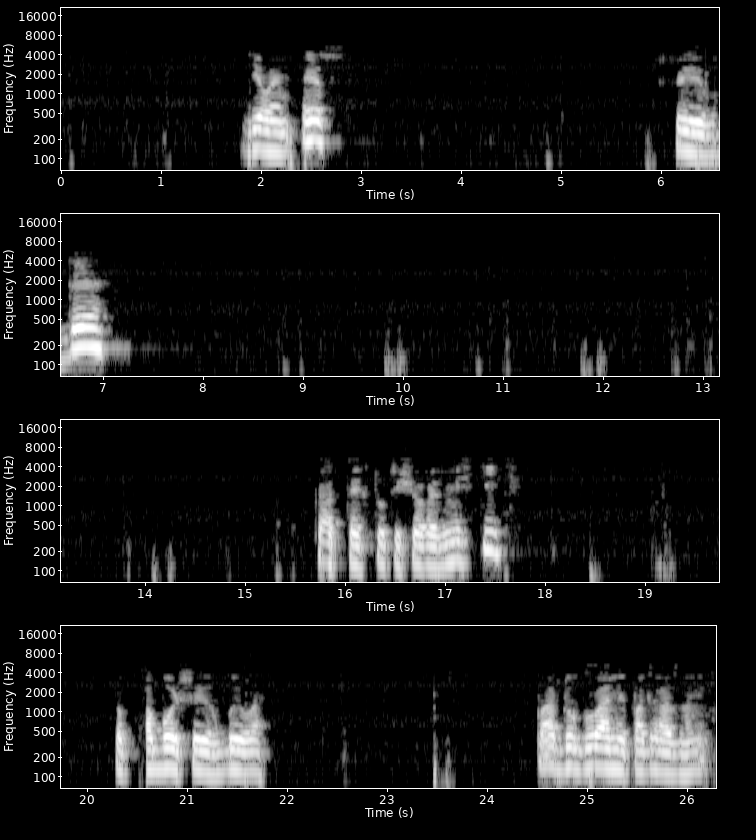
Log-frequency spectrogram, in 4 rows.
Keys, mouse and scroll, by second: 0.2 click, 2.4 s, 6.6 shift+d, 10.0 r, 11.2 middle click, 11.9 r, 13.2 middle click, 14.1 r, 16.0 middle click, 17.9 middle click, 19.2 shift+d, 21.9 middle click, 23.7 r, 25.2-26.2 middle drag.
